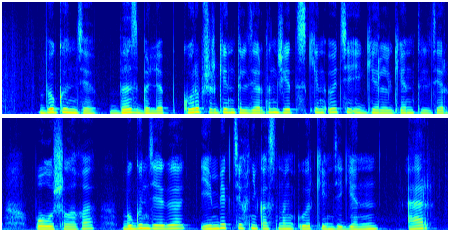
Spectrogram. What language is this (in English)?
Kazakh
